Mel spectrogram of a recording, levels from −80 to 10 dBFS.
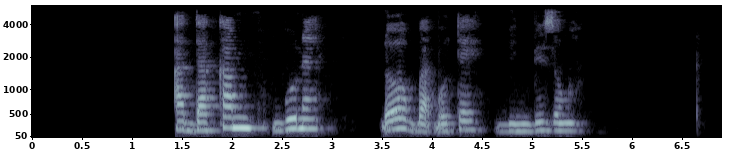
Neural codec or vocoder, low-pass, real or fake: none; 5.4 kHz; real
